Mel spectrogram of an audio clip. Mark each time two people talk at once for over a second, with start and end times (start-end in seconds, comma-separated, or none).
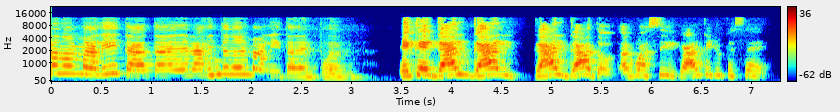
none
